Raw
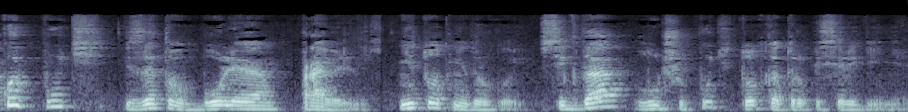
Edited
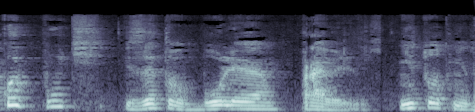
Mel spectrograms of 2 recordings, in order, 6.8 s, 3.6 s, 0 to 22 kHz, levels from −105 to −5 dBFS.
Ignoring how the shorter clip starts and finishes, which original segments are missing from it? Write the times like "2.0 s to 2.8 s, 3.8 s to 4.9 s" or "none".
none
